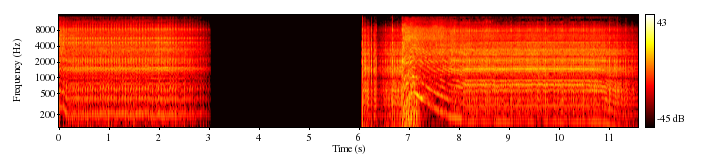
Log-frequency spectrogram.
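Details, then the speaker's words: OFNA Hyper 7 nitro buggy, O.S. .25XZ glow engine badly needing retune: screams at very high revs that hang on, rising and dropping before slowly winding down to idle while being tuned; RPM hang instead of dropping immediately to idle. "And what you want to listen for is the ballistic RPMs and how they run on at the beginning, and then how I begin to tune it, how it then drops down to its idle."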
